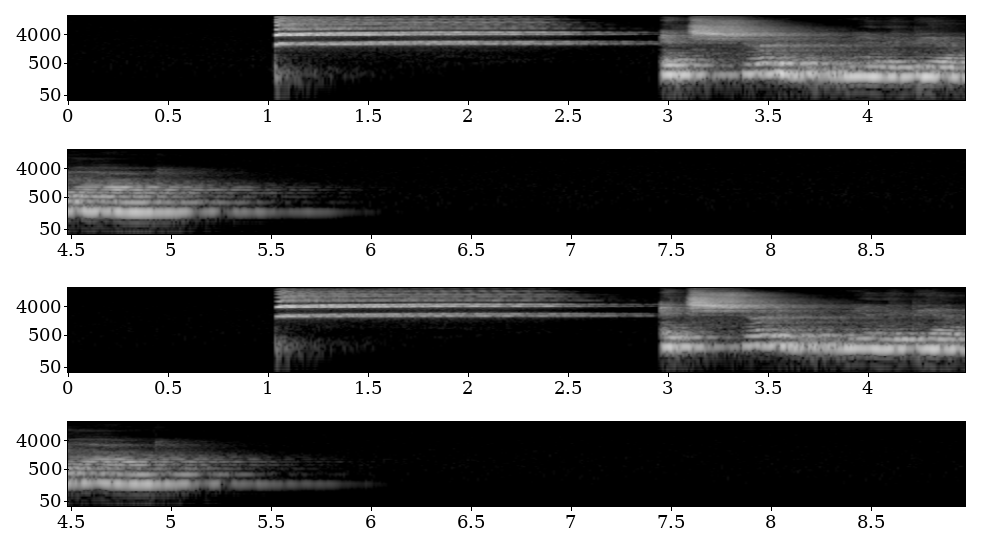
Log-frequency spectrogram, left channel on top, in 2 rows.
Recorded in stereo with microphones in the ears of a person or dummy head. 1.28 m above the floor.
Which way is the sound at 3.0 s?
45° right (ahead or behind).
